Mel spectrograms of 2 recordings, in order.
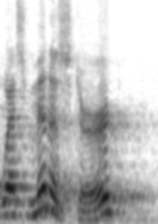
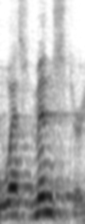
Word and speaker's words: Westminster: He had heard it wrong, and he always said Westminster instead of Westminster. He made a four-syllable word out of a three-syllable word.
